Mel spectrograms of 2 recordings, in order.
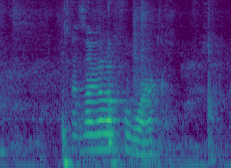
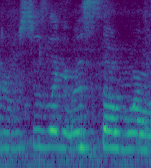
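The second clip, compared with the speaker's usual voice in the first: ordinary talk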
